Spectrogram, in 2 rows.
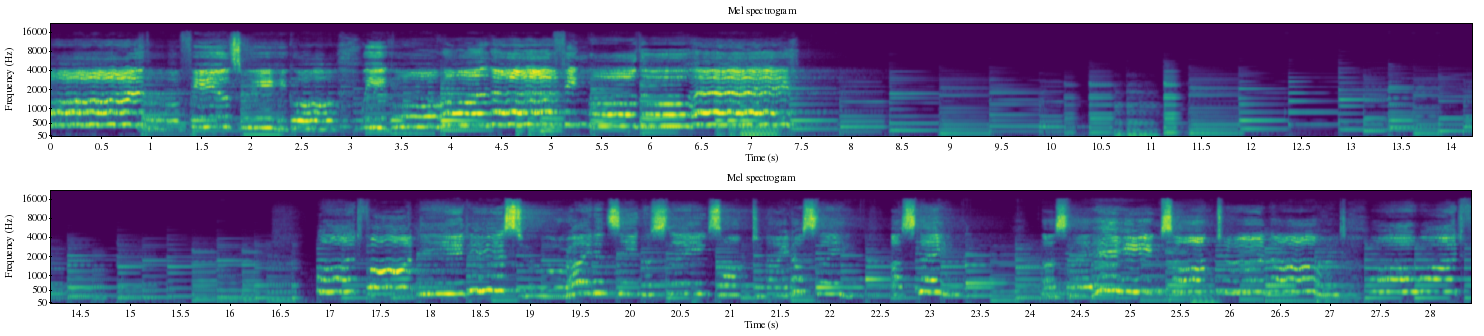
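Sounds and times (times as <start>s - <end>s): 
isolated alto voice singing a practice track: 0.0s - 7.8s, 16.8s - 23.4s, 24.1s - 28.4s.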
